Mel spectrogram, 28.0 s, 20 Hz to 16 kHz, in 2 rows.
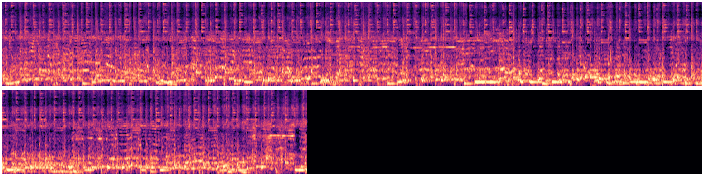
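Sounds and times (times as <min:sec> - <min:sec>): hand drums beating: 0:00.0 - 0:20.1.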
